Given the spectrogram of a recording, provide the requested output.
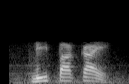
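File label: "dipakai", Indonesian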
